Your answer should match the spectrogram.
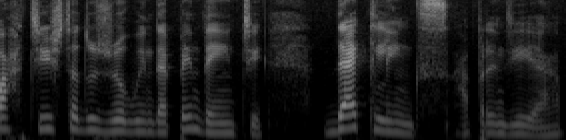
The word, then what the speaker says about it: Decklings: Começando com arte de fã na internet, Lucas é o artista do jogo independente Decklings, aprendi a pronúncia direitinho, e acabou de lançar uma demo.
